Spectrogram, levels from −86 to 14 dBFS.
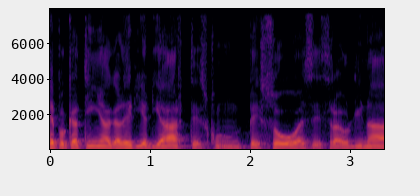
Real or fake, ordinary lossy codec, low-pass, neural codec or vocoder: real; none; none; none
